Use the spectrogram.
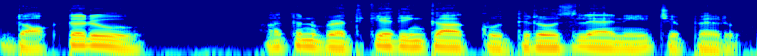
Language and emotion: Telugu, sad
